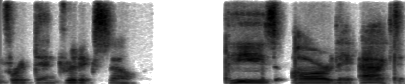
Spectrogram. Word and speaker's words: dendritic: e d e and D are ITIC it's pronounced dendritic dendritic cells they actually are derived from the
